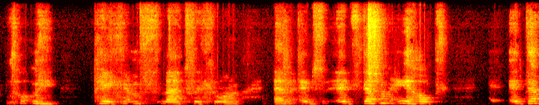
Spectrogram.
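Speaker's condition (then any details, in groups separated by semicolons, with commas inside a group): Cerebral palsy; birth oxygen deprivation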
